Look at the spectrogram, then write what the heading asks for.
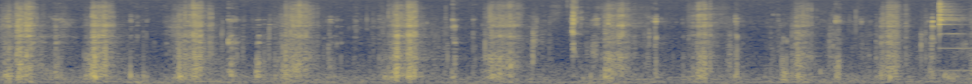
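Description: Close-miked chewing of a crunchy raw green vegetable, a crisp crunch about twice a second.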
